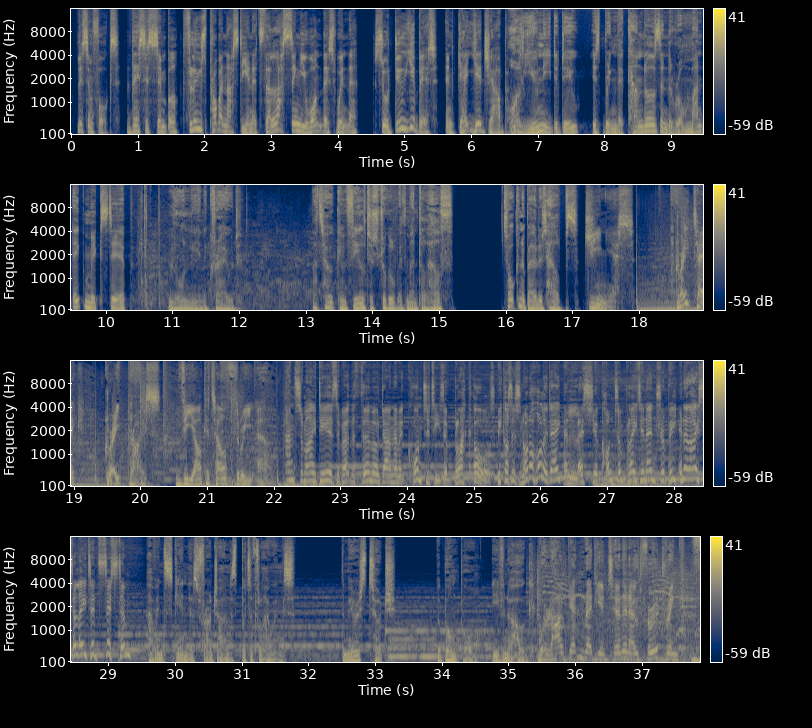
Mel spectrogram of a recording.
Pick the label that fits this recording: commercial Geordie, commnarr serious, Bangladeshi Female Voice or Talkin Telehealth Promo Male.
commercial Geordie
